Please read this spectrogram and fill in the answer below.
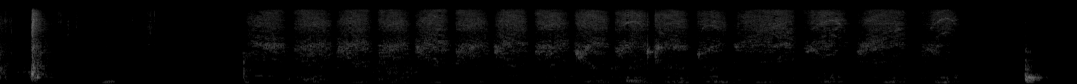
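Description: Lint roller rolled back and forth over a fabric mat in quick, even rubbing strokes, about two a second. It starts a couple of seconds in and stops just before the end.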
